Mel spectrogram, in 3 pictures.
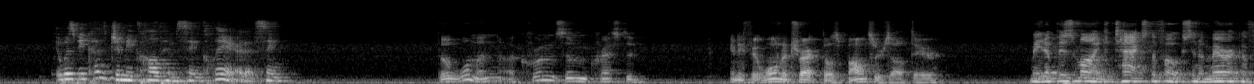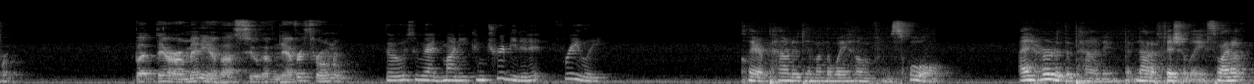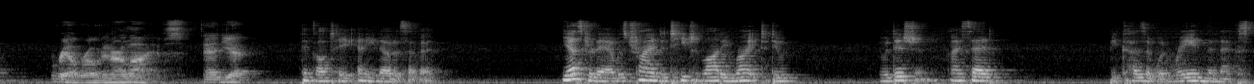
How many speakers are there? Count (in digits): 6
